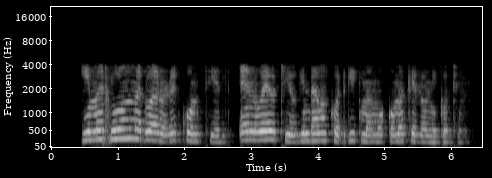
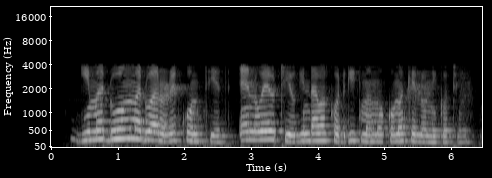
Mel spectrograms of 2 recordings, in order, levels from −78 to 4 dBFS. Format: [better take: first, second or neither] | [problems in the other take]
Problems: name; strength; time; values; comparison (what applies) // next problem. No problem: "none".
second | noise reduction (neural mask model DeepFilterNet 3)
